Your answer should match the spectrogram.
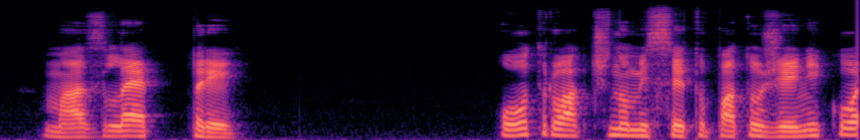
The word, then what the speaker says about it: leprae: Lembre-se de pronunciar o AE como E, então lepre. Não diga leprae e nem lepri, mas lepre.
